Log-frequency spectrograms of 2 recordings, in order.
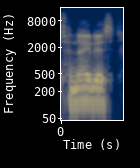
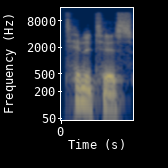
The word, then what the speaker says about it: tinnitus: in the head and that's called tenitis. I'll pronounce it tinitus for the rest of this talk as that's more common uh in in my line of work.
